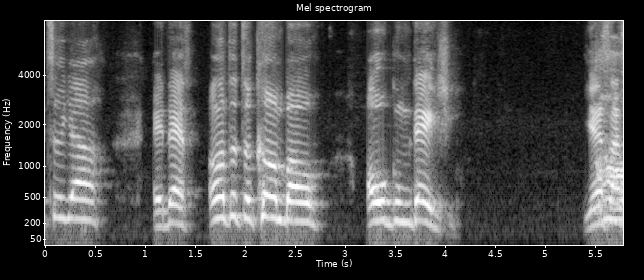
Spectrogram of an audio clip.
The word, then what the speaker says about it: Ogundeji: never mentioned it to y'all, and that's Antetokounmpo Ogundeji.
